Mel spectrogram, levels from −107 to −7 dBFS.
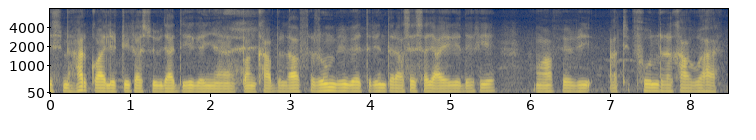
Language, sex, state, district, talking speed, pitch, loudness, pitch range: Hindi, male, Bihar, Bhagalpur, 190 wpm, 105 Hz, -24 LUFS, 100-110 Hz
